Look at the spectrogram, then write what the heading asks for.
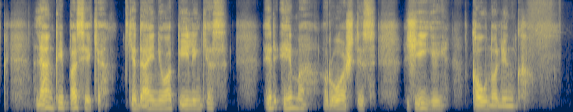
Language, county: Lithuanian, Alytus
